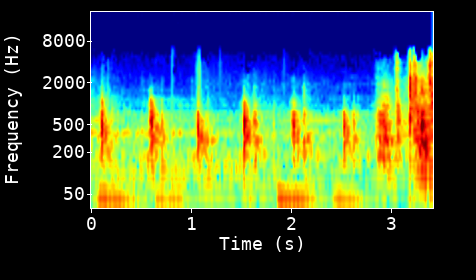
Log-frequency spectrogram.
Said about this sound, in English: In a matter of minutes, Britt Reed, using a skeleton key, was opening the service door to Kane's apartment.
